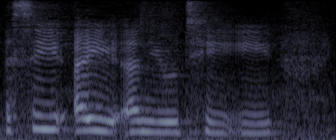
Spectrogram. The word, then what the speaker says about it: Canute: 首先，先讲这个 Canute 吧，C N C A N U T E，有的书哈是发是拼成 C N U T，也一样啦，你也是念它念它念作 Canute。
